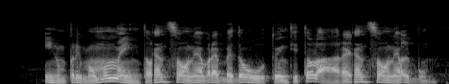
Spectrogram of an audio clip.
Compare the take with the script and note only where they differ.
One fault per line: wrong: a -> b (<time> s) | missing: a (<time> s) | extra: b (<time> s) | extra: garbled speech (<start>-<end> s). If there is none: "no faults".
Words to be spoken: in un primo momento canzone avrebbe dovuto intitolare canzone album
no faults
